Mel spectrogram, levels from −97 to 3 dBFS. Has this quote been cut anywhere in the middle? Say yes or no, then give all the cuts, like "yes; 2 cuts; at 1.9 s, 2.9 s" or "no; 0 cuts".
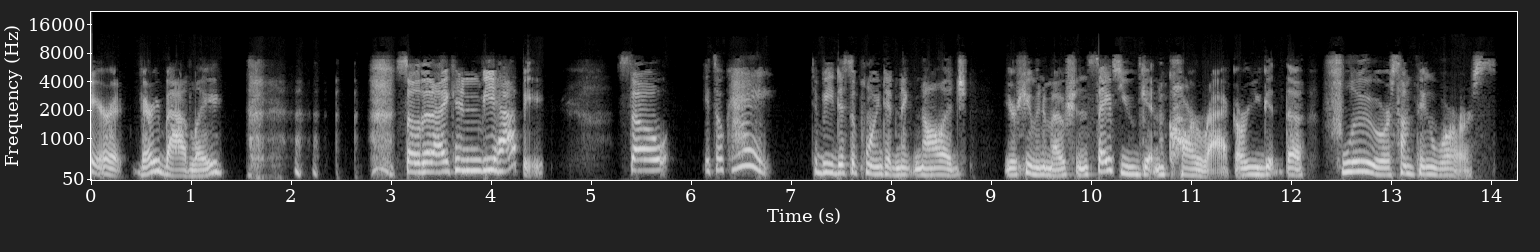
yes; 1 cut; at 10.2 s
